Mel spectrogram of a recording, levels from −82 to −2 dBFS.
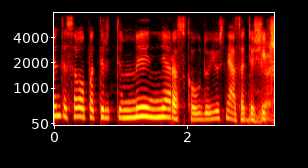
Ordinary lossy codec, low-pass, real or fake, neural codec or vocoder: AAC, 48 kbps; 7.2 kHz; fake; codec, 16 kHz, 4 kbps, FunCodec, trained on Chinese and English, 50 frames a second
